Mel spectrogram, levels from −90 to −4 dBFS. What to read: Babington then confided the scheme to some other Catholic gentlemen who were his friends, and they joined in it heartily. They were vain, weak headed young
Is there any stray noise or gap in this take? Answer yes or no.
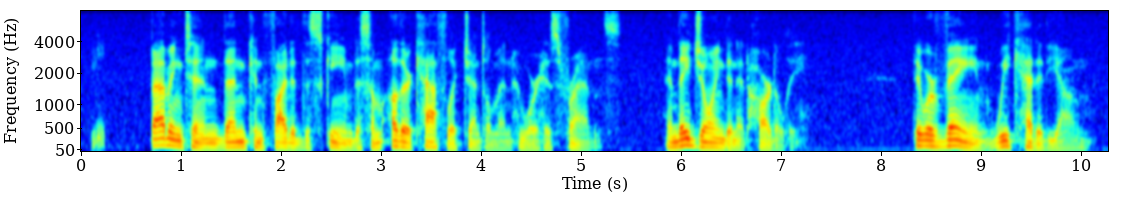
yes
